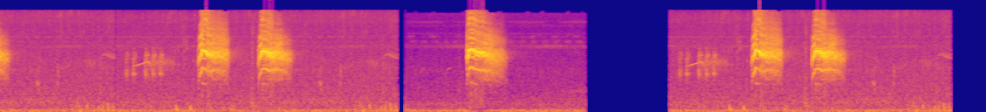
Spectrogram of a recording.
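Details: Black-winged kite (Elanus caeruleus) gives harsh, high, rasping screeches, mostly in pairs about a second apart, repeated every few seconds over a faint background hiss.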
